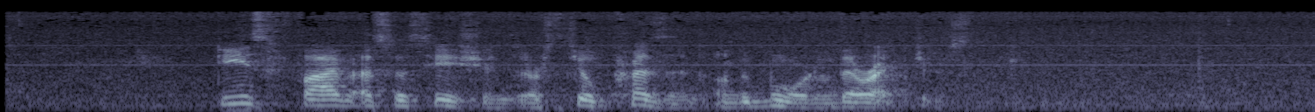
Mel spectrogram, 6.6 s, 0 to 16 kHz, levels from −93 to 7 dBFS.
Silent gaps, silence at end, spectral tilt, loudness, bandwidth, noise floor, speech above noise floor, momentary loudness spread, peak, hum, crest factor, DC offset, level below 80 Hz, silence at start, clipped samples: none; 0 s; -4 dB/octave; -32 LUFS; 11.5 kHz; -54 dBFS; 21 dB; 23 LU; -10 dBFS; none; 24 dB; under 0.1%; -66 dBFS; 0.05 s; under 0.1%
